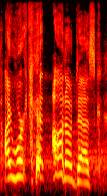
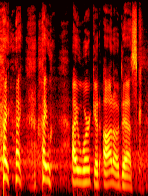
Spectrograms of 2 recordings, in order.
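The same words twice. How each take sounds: First: Mocking imitation. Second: Stammering imitation. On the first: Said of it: "I burned this dude". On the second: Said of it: "say it in that voice".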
